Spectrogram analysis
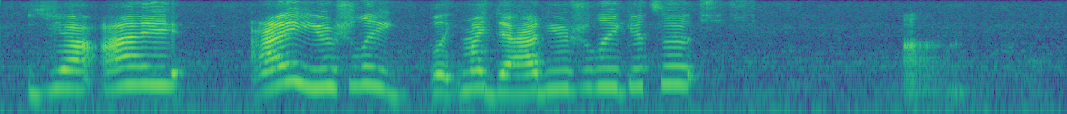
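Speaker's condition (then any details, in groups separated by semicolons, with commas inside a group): No condition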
